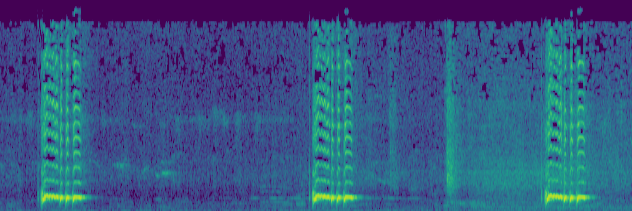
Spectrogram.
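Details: Zebra dove, local type, in active song for luring other doves: three brief phrases spaced about three seconds apart, each a rising coo breaking into quick rippling notes, with a faint click between.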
